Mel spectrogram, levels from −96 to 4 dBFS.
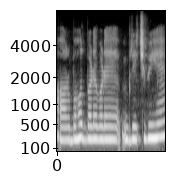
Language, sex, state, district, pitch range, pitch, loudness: Hindi, female, Jharkhand, Ranchi, 230-250 Hz, 235 Hz, -11 LUFS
